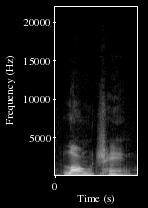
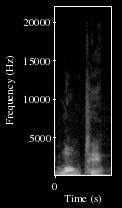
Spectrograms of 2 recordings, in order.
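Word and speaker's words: Long Tieng: ng t ie ng was pronounced it correctly pronounced long chain but the way how was pronounced bill at that time was pronounced long team so that's how the secret war was fought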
